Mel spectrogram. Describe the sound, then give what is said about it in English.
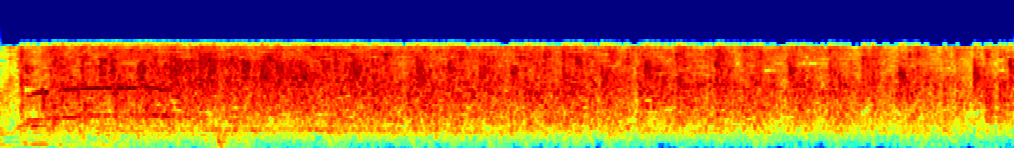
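A large audience breaks into sustained applause for their elders: a dense, steady wash of many hands clapping at once that stays loud and even for several seconds. “So I would like to ask you to thank them, some of you, but I'd like to ask you if you would join me in clapping and applauding your elders.”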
